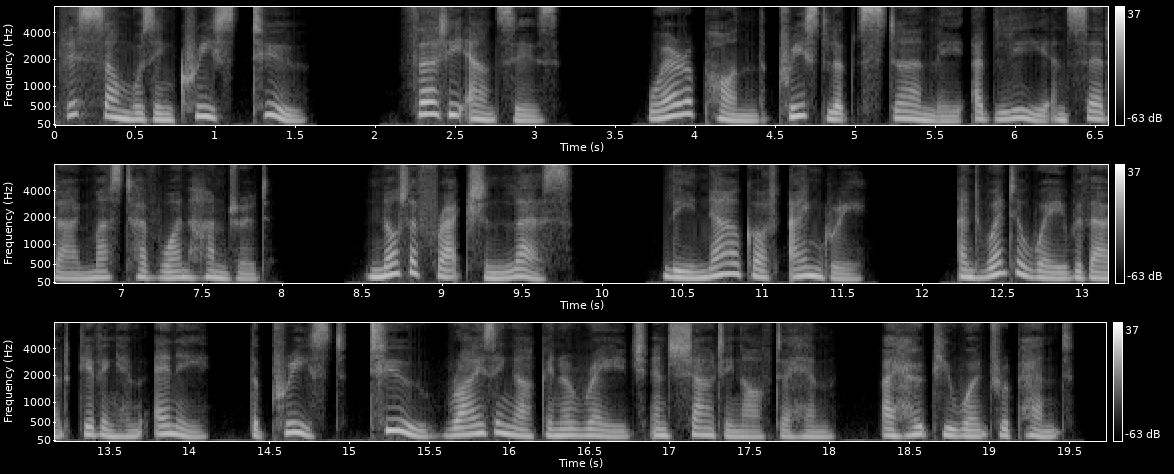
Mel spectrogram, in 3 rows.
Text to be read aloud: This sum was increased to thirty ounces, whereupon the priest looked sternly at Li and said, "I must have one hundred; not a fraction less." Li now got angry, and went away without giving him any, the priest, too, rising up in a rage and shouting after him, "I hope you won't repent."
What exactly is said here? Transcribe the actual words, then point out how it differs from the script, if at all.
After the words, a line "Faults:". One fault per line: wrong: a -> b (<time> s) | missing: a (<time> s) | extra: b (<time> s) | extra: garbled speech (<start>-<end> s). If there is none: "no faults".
This sum was increased to thirty ounces, whereupon the priest looked sternly at Li and said, "I must have one hundred; not a fraction less." Li now got angry, and went away without giving him any, the priest, too, rising up in a rage and shouting after him, "I hope you won't repent."
Faults:
no faults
